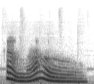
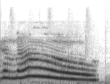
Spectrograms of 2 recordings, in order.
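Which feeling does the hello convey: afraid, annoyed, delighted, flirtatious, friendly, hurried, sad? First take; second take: flirtatious; delighted. First: It is said in a flirtatious tone. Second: It is said with delighted warmth. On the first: The speaker is romantically interested. "Sort of flirtatious" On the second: The speaker is glad the caller got in touch. "I'm very happy to hear from you"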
